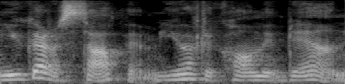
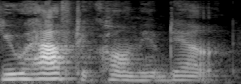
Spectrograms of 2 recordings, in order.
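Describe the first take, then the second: First: Said in the usual way. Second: Louder, pressing repeat of the plea; insistent plea. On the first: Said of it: "they say to Mother Divine". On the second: Acted. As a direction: push hard, now they insist. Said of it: "They're like".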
